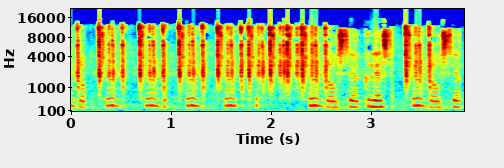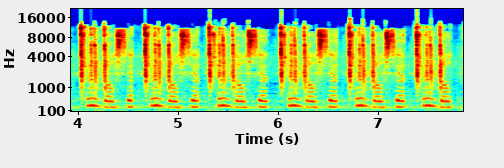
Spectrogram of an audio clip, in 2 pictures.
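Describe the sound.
Down-arrow key presses on a computer keyboard, with many quick clicks, under a fast synthetic screen-reader voice reading out Turkish file and folder entries.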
